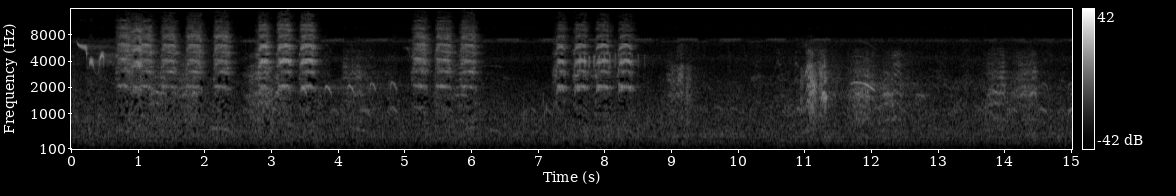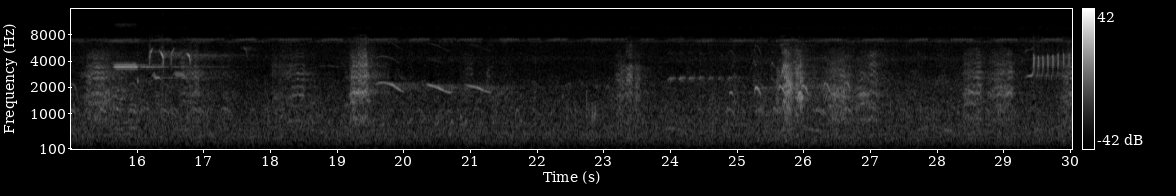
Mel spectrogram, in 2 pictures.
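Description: Birds calling in the trees: four loud bursts of rapid, repeated chattering notes in the first eight seconds or so, then scattered short chirps and whistles.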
